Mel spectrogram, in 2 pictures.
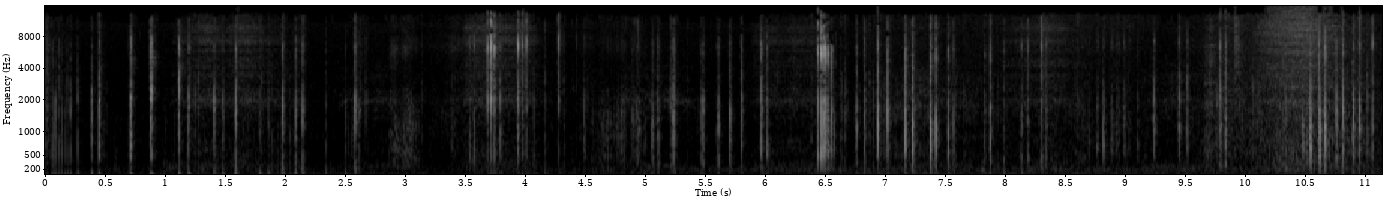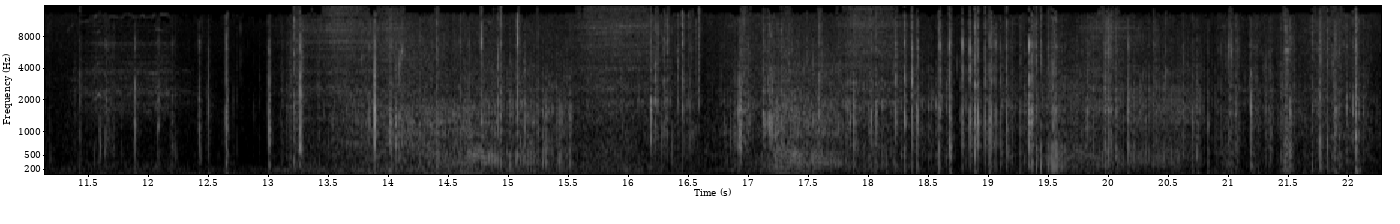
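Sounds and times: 
leather coat rustling and creaking: 0.0s - 0.5s, 1.5s - 22.2s.

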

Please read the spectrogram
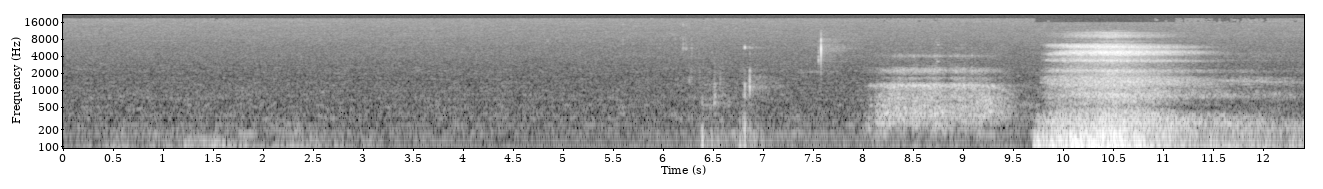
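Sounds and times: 
slow deep breathing: 8.0s - 12.4s.

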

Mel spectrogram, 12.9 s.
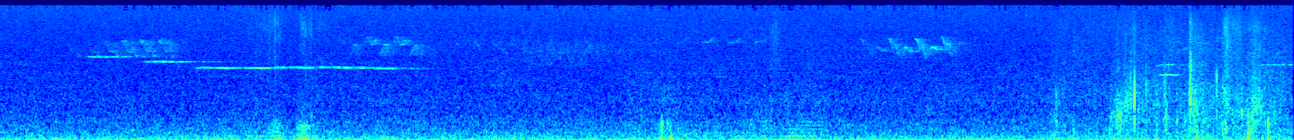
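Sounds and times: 
low rumble and hiss: 0.0s - 12.9s
birds chirping and whistling including White-throated Sparrow: 0.9s - 12.9s
footsteps and rustles crunching in Pine Tree Point Nature Preserve: 10.5s - 12.9s.

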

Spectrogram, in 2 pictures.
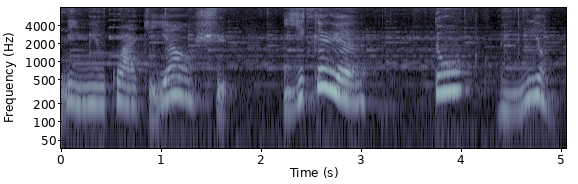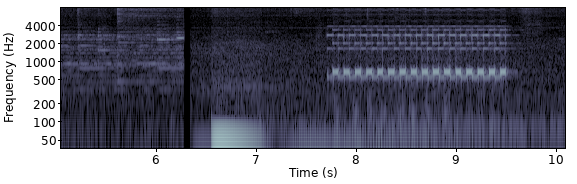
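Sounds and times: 
speech: 0.0s - 5.0s
telephone ringing in a silent hall: 7.7s - 9.7s.

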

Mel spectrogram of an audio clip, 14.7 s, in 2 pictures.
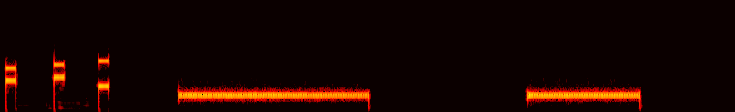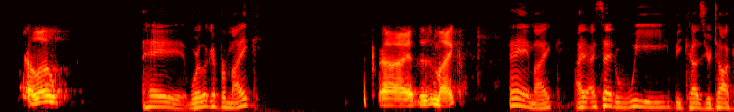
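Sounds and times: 
telephone ringing: 1.8s - 3.7s, 5.3s - 6.4s
speech: 7.6s - 8.0s, 8.8s - 10.0s, 11.2s - 14.6s.

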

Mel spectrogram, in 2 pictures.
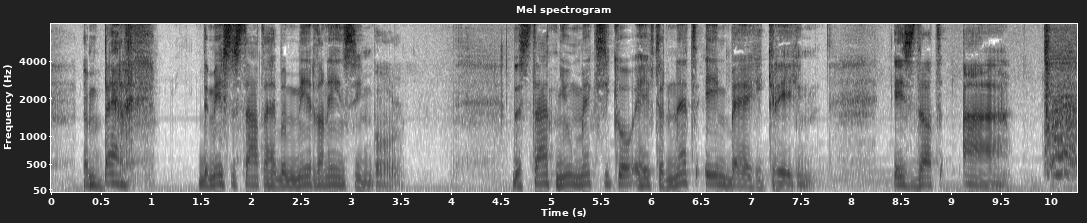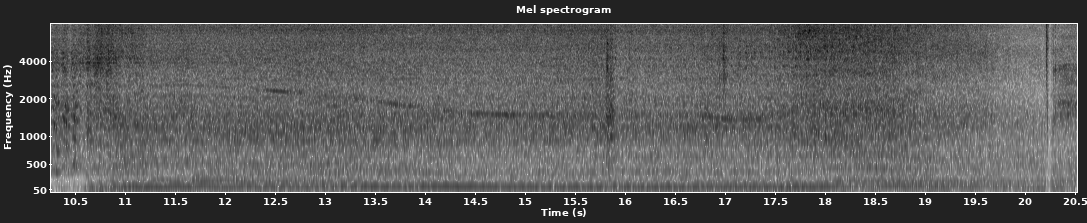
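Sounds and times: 
speech: 0.3s - 10.2s
pick-up truck engine: 10.0s - 20.5s.

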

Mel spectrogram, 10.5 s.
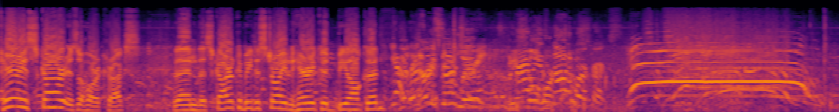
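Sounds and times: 
speech: 0.3s - 8.7s
crowd cheering and shouting: 7.8s - 10.4s.

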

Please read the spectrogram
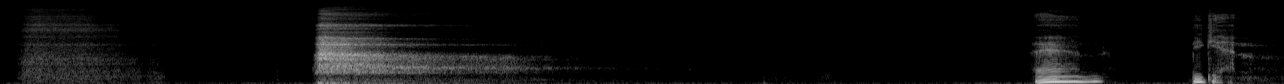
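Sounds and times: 
person taking a deep breath: 0.2s - 1.7s, 3.1s - 6.3s
speech: 12.0s - 12.4s.

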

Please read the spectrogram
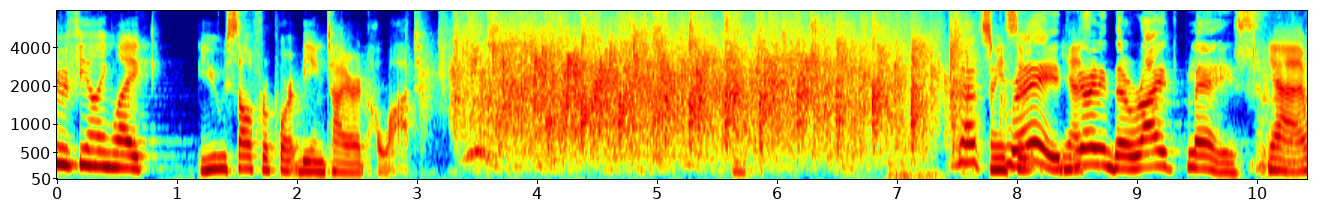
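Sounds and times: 
speech: 0.0s - 3.4s, 7.5s - 10.3s
crowd applauding: 3.0s - 8.2s.

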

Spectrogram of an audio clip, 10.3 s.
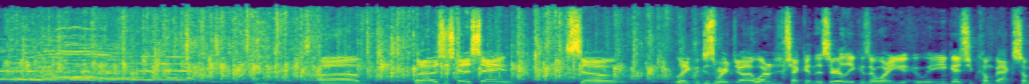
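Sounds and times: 
audience applause: 0.0s - 7.3s
speech: 3.2s - 10.2s.

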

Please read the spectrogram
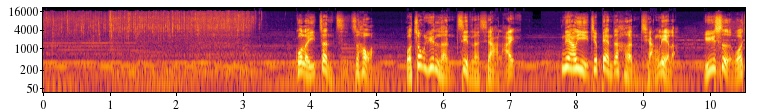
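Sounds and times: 
tap water running: 0.0s - 3.3s
speech: 3.8s - 7.2s, 7.8s - 10.5s.

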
